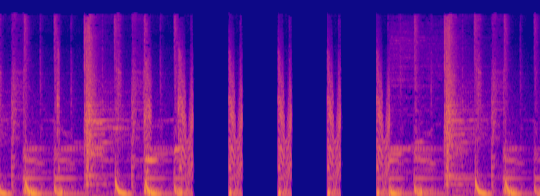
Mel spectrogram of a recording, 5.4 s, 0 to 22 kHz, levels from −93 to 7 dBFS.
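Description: From 1.93 s to 3.90 s a short fragment of about 129 ms plays, cuts to dead digital silence for roughly 363 ms, then returns identical, cycling every 492 ms and repeating four times, a stutter with silent gaps. The steady, mechanical rhythm and the total silence between bursts likely come from a stalled player or stream that replayed its last buffered fragment at each retry and then ran empty, so the intervening audio is simply lost.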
